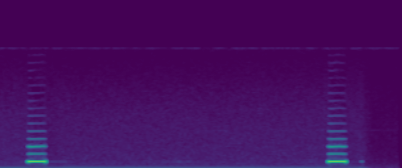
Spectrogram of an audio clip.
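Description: Two short electronic tone beeps, each a fraction of a second long and about three seconds apart, over a faint steady low hum: the cue beeps on a commercial videotape's slate, counting down to the start of the spot.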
